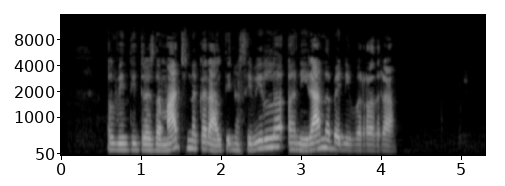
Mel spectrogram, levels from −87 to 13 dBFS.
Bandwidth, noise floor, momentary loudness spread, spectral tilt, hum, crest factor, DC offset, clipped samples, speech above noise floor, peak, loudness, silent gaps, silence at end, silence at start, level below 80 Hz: 10.5 kHz; -78 dBFS; 11 LU; -5 dB/octave; none; 24 dB; under 0.1%; under 0.1%; 53 dB; -2 dBFS; -26 LUFS; none; 1.15 s; 0.6 s; -82 dBFS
